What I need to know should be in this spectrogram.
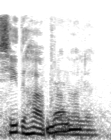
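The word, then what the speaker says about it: сиддха-пранали: Я читал в Чайтанья Шикшамрите, говорится о Сита Пранале. И я уже задавал вам этот вопрос. Это необходимо, чтобы... Прежде всего, нужно говорить Сидха Пранале.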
